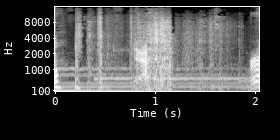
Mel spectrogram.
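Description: Background music with steady held notes; about a second in, a metal shovel scrapes into loose dirt.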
